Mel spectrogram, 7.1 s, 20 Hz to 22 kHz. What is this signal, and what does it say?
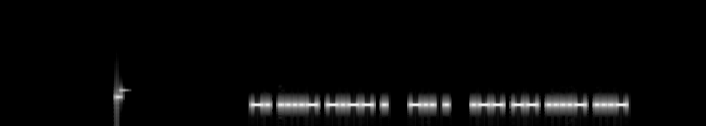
Morse code, heard as a keyed tone, about 36 wpm, 690 Hz. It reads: N4YE DE WM4V
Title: USA Callsign DE Callsign - 4 Characters - 35wpm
